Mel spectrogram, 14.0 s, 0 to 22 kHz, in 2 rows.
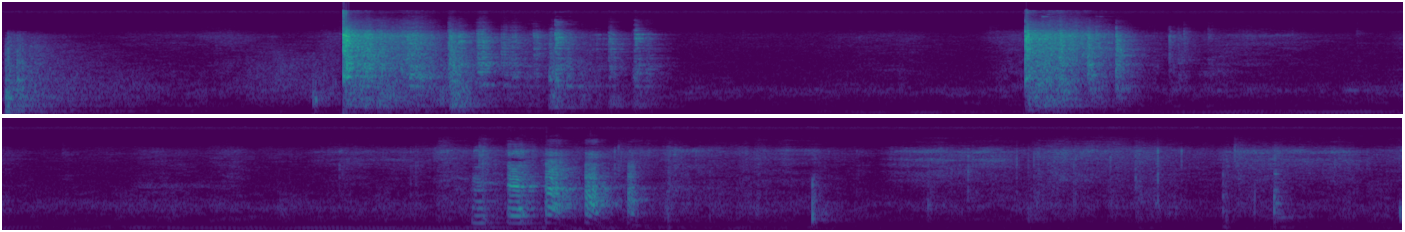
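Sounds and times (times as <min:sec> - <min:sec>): firecracker sharp cracks: 0:00.0 - 0:03.4, 0:05.0 - 0:06.0
firecrackers banging: 0:00.0 - 0:03.5, 0:04.9 - 0:06.6.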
